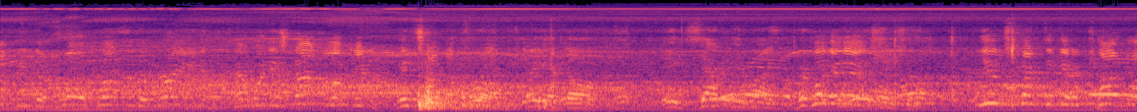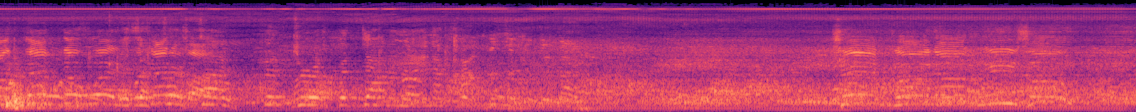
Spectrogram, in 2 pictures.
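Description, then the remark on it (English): A capacity crowd at Madison Square Garden chants "weasel" during a wrestling match in a loud, continuous roar of massed voices, with rhythmic swells and a few sharper accents rising through the steady din. “can hear that weasel chant.”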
